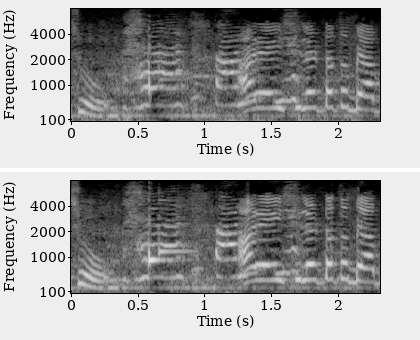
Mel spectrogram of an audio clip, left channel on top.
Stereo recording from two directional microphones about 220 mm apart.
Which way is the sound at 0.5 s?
60° left (ahead or behind).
